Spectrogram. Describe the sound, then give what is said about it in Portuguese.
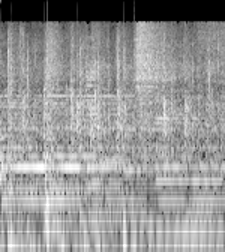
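A church audience applauds the Lord steadily and loudly for a few seconds, the dense clapping blending with sustained music playing underneath. “Aplauda ao Senhor.”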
